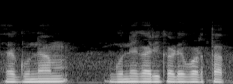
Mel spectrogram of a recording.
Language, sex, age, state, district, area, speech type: Marathi, male, 45-60, Maharashtra, Akola, urban, spontaneous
